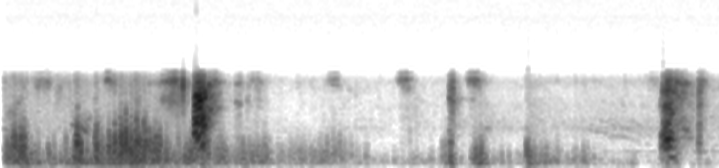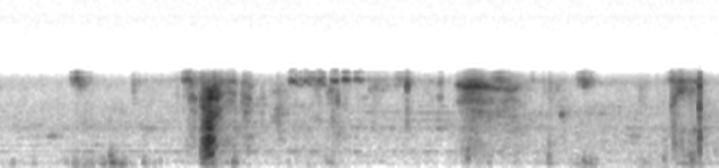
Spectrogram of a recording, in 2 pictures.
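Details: A pet Huskamute, a husky and malamute cross, barks at home in short, separate loud bursts spaced a few seconds apart, with a rumbling, growly stretch at the start and quiet pauses between calls.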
